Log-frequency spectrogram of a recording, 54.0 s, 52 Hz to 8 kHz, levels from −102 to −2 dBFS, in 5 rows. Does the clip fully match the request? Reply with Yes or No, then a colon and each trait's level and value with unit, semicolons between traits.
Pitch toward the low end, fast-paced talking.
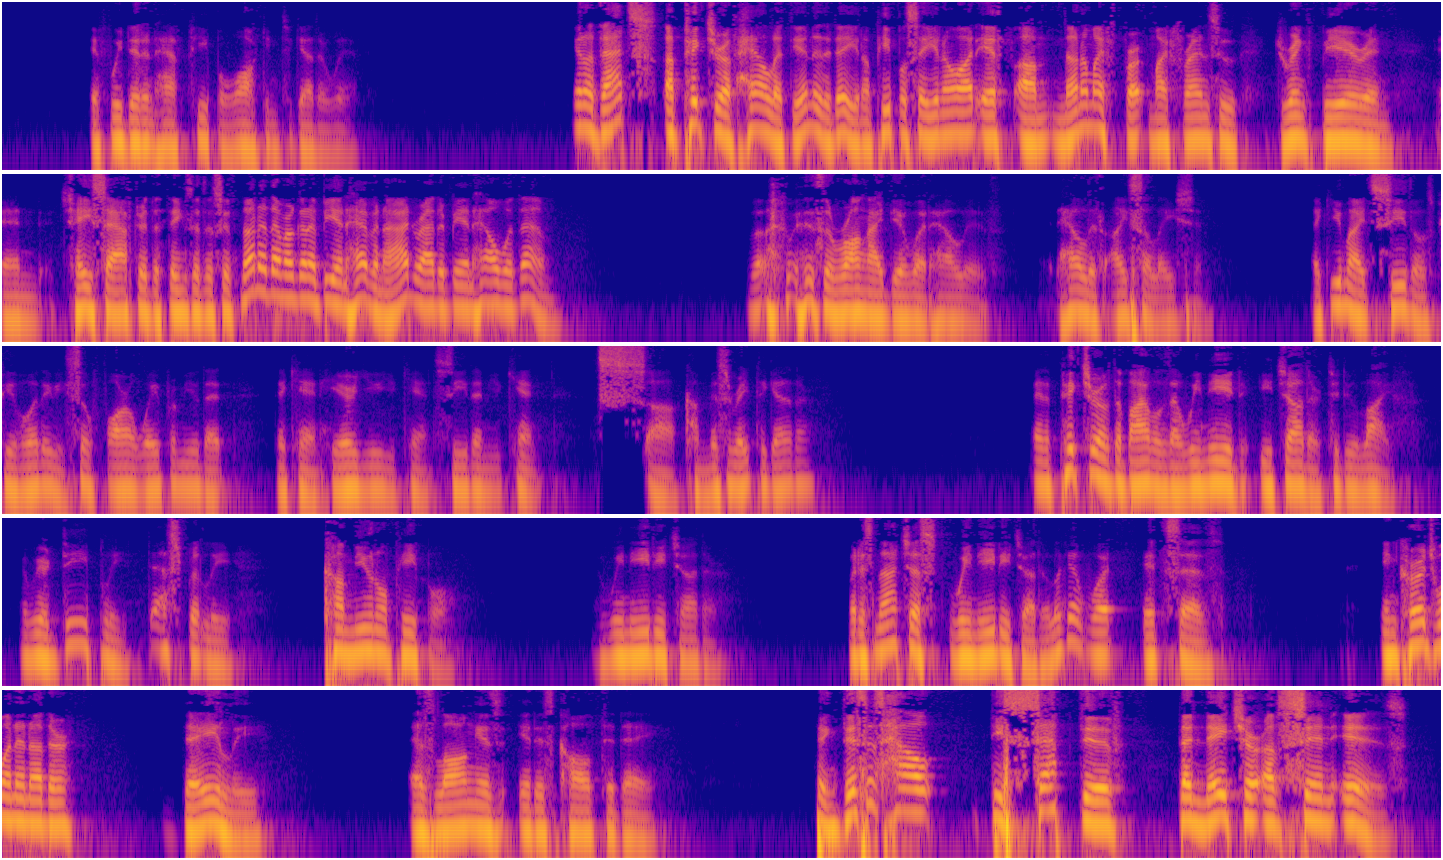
No: low, 115 Hz; average, 180 wpm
